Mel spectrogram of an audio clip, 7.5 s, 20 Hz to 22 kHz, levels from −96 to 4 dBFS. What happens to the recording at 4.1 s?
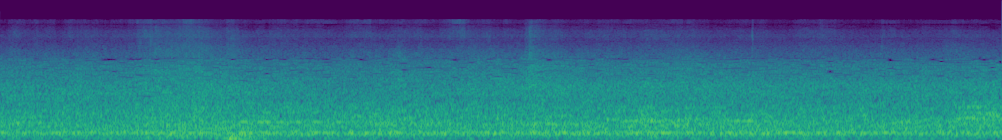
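At 4.1 s the audio carries the same damage heard across the whole clip. The treble sounds bright but artificial, with a gritty, metallic edge. Nothing is present above about 12.3 kHz. The likely cause is HE-AAC compression at a low bitrate, around 16 kbps. Only the lower spectrum is coded. The upper bands are rebuilt by copying lower content upward and shaping it coarsely. Its harmonics therefore fail to line up with the real ones.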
